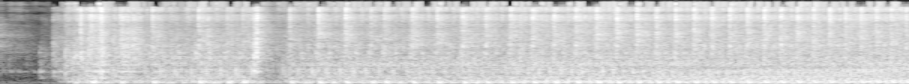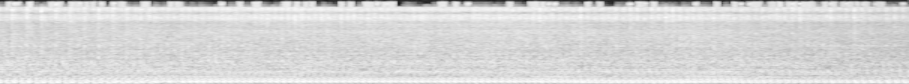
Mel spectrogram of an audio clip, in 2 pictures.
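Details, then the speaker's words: Briggs and Stratton single-cylinder engine on an old McLane lawn edger, blade belt off, after a carburetor mixture-screw tweak toward rich: starts and settles into a slightly lumpy, burbling steady run with smoke from the exhaust; running too rich. "Too rich, maybe? Ooh. Oh, look, see that smoke coming out? Too rich."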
